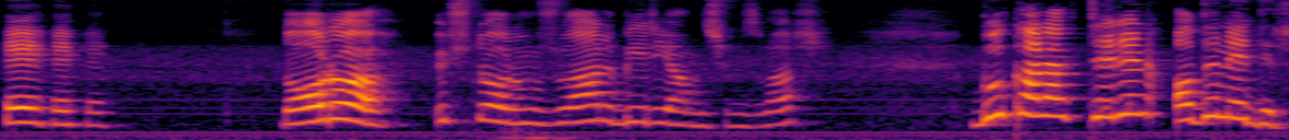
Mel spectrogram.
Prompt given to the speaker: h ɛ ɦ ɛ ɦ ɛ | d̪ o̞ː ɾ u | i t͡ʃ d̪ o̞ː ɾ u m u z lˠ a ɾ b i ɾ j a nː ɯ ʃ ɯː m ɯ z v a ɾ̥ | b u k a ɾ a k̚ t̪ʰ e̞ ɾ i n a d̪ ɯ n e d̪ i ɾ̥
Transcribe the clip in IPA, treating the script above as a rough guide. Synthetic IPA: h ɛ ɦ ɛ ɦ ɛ | d̪ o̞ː ɾ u | y t͡ʃ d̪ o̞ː ɾ u m u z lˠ a ɾ b i ɾ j a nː ɯ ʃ ɯ m ɯ z v a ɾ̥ | b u k a ɾ a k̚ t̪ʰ e̞ ɾ i n a d̪ ɯ n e d̪ i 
